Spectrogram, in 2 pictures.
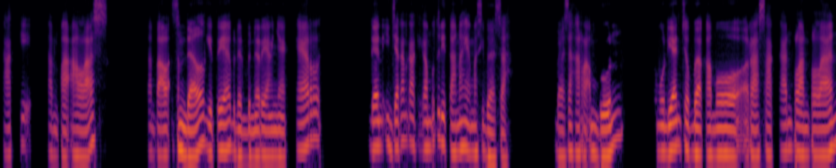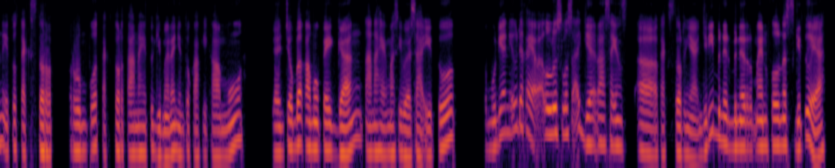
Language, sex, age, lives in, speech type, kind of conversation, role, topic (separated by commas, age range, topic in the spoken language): Indonesian, male, 35-39, Indonesia, conversation, podcast, guest, Apa peran aroma tanah basah atau bau hujan dalam membuatmu lebih sadar dan hadir?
